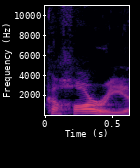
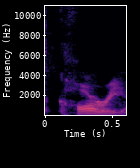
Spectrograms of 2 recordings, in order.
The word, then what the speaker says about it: Khari: tell you Derek that the H is silent so it's not kakari it's Corey I just wanted you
